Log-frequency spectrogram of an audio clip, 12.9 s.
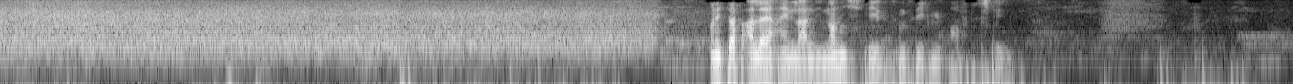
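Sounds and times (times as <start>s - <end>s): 
audience applauding musicians: 0.0s - 6.6s
speech: 7.1s - 10.2s.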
